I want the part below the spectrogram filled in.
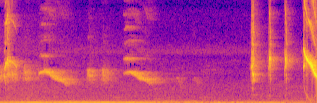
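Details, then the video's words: Orange-headed thrush from Singaraja, Bali, in tutor song for contest birds: soft descending slurred whistles, a short silence, then a few sharp high notes and a loud rising-falling whistle. "COBA SUARA MASTERAN ANIS MERAH GACOR RAPET NO JEDA INI UNTUK MELATIH FIGTHER BURUNG AGAR SELALU FIT."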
